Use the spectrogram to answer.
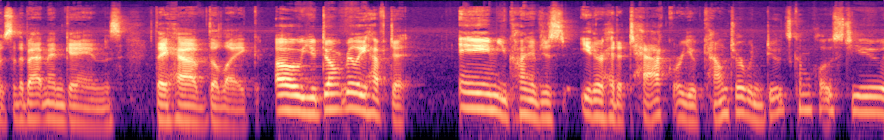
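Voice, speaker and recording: A man's voice: fairly low pitch, fairly bright tone. A man chatting casually about video games as a podcast co-host, explaining things and asking questions.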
